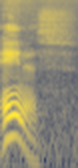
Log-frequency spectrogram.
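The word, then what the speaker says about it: Ainness: I'd gone to Ireland on my honeymoon, and we went to this one town called, well, it's spelled A-I-N-N-E-S-S. And it's pronounced anus.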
